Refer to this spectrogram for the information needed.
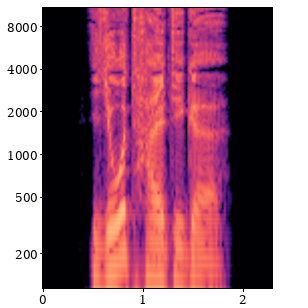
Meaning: inflection of iodhaltig: 1. strong/mixed nominative/accusative feminine singular 2. strong nominative/accusative plural 3. weak nominative all-gender singular
- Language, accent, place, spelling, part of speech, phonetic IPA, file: German, Germany, Berlin, iodhaltige, adjective, [ˈi̯oːtˌhaltɪɡə], De-iodhaltige.ogg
